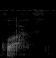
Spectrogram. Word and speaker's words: cloth: there the plural of cloth so let's start with cloth the vowel sound is the aw as in law and the th sound is unvoiced cloth the plural can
